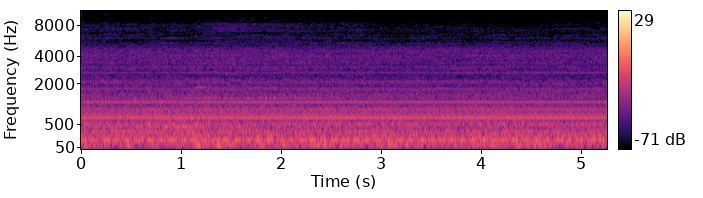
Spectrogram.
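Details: Tascam disc player playing the Ultra HD disc Blue Planet 2: steady, loud droning hum with buzzy low-mid tone and vibration while the disc spins.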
